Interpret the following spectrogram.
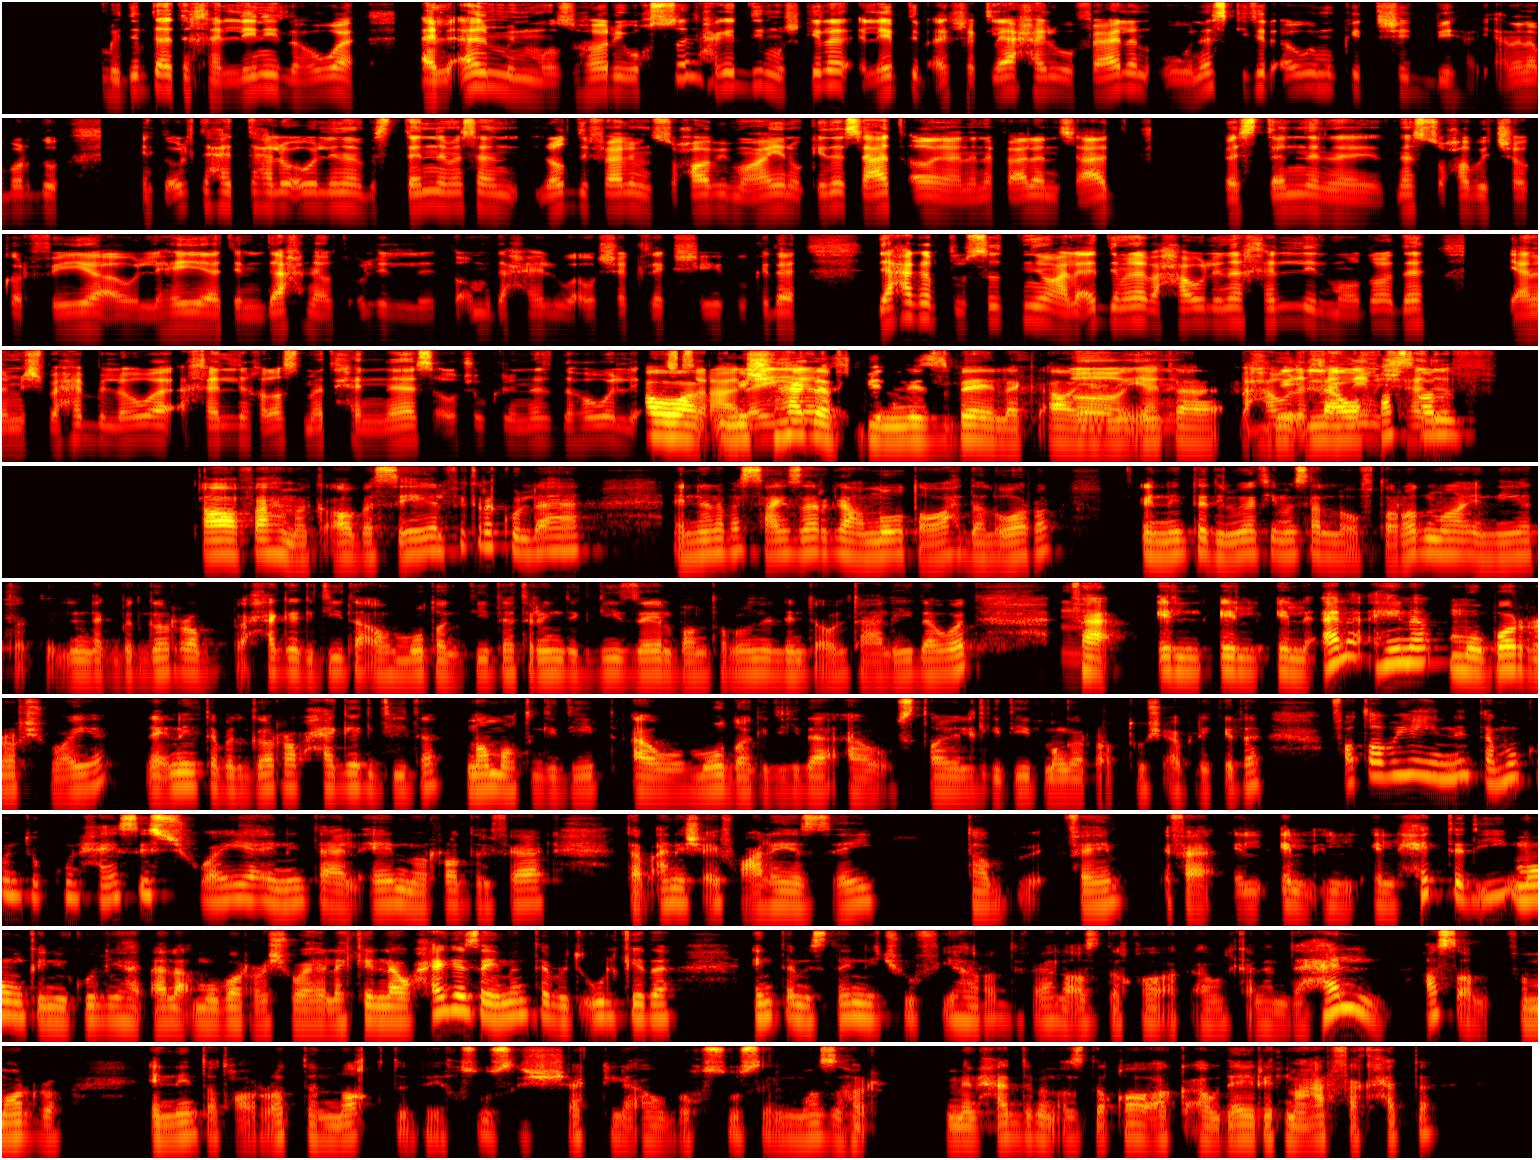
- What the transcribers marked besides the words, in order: other background noise; tapping; in English: "ترند"; in English: "ستايل"
- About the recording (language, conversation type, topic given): Arabic, advice, ازاي أتخلص من قلقي المستمر من شكلي وتأثيره على تفاعلاتي الاجتماعية؟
